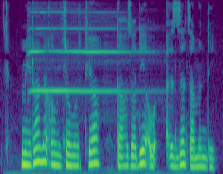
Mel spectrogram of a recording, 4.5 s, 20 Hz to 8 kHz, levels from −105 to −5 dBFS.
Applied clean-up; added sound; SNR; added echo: none; Bowed string instrument; 13 dB; none.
